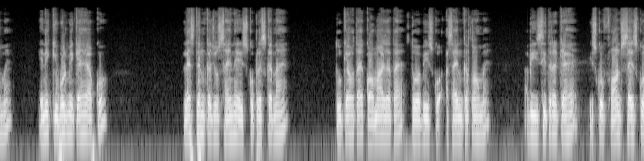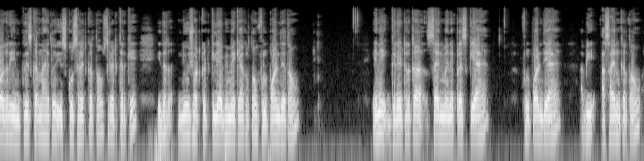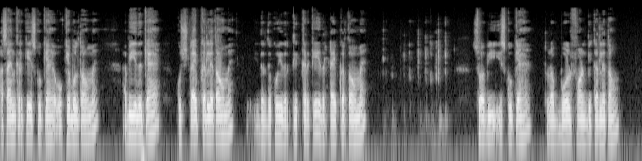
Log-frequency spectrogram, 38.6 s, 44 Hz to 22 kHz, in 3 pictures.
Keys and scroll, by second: 19.0 ., 33.3 Caps_Lock, 33.5-35.0 typing.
